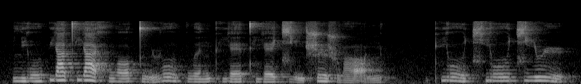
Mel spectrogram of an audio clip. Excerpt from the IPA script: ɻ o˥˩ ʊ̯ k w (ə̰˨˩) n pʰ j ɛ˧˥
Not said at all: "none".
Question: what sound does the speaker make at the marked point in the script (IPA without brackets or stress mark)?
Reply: ə˧˥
